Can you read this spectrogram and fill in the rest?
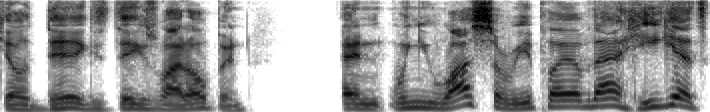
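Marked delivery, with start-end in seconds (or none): none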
